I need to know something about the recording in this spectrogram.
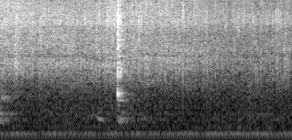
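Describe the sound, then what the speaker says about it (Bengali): Potatoes and onions fry with ginger, garlic, turmeric and chili spice paste, a steady low sizzle running throughout, broken by one sharp scrape of a stirring spoon near the middle. "আদা আর রসুনের পেস্ট দিয়ে পেঁয়াজ আর আলু ভাজা নিলাম"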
